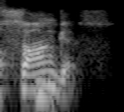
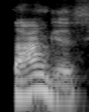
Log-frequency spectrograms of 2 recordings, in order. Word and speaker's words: Tsongas: I forgot how you pronounce this guy's name. Paul Tsongas. Tsongas, yeah.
